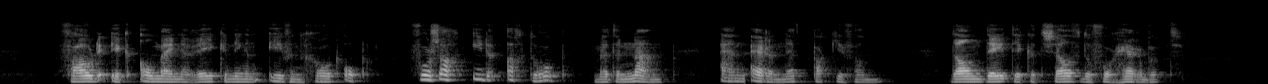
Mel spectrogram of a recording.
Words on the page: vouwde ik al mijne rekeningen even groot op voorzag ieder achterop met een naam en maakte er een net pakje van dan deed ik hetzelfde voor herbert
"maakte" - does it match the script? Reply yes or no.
no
